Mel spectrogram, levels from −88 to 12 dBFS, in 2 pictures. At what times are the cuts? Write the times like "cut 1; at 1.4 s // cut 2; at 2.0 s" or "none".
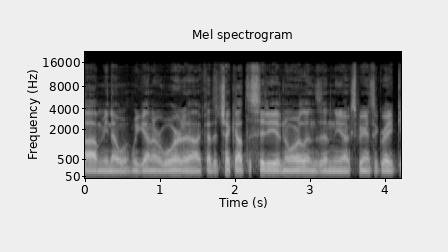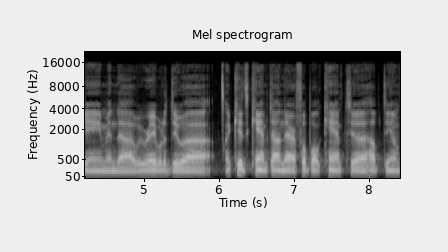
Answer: cut 1; at 6.0 s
